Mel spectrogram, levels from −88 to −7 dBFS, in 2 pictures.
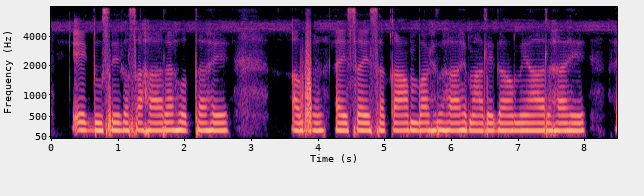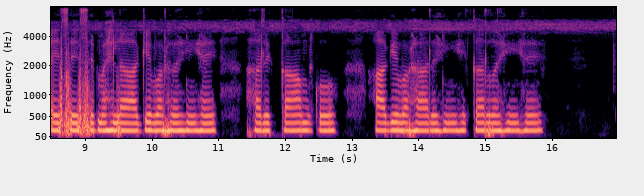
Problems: constant background noise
